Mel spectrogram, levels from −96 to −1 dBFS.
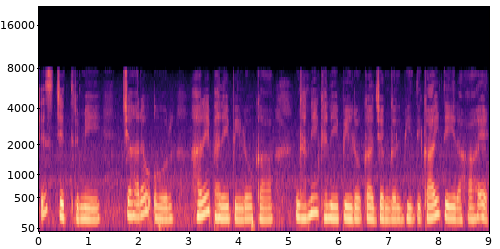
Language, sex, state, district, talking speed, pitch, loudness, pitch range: Hindi, female, Himachal Pradesh, Shimla, 125 wpm, 170 Hz, -16 LUFS, 165-185 Hz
